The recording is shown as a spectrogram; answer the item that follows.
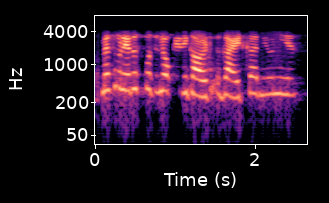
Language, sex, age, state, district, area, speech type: Dogri, female, 18-30, Jammu and Kashmir, Kathua, rural, conversation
